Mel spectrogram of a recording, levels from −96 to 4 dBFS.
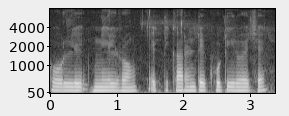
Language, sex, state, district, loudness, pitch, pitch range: Bengali, male, West Bengal, Cooch Behar, -17 LUFS, 125 Hz, 125-130 Hz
